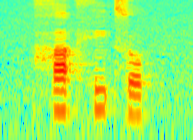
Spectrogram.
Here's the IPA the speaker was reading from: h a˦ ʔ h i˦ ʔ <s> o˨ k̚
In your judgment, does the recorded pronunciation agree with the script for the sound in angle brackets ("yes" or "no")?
yes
